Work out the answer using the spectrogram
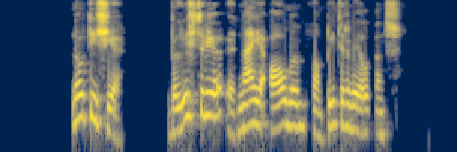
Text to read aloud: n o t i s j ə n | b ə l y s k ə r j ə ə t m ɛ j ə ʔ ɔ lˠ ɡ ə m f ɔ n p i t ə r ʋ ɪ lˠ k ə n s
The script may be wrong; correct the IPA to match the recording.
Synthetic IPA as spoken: n o t i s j ə | b ə l y s t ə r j ə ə t n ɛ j ə ʔ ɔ lˠ b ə m f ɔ n p i t ə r ʋ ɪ lˠ k ə n s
